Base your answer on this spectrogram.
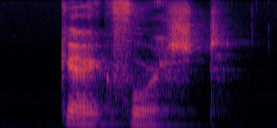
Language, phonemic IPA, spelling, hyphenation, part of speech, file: Dutch, /ˈkɛrk.fɔrst/, kerkvorst, kerk‧vorst, noun, Nl-kerkvorst.ogg
- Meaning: high prelate of a church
